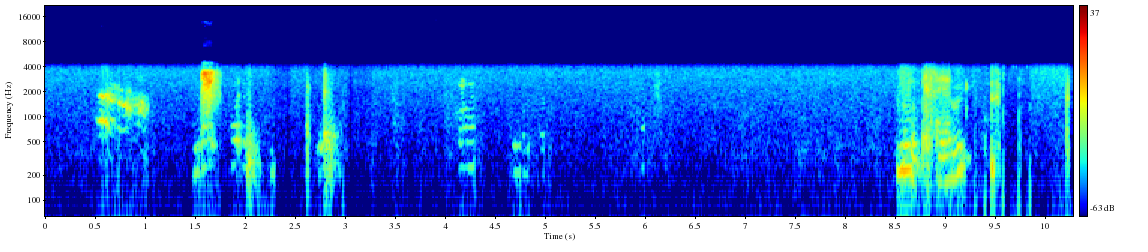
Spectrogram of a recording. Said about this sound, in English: Okay. I hear you, little bird. I hear you.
